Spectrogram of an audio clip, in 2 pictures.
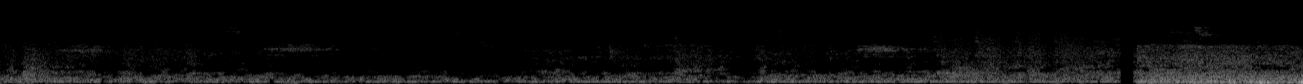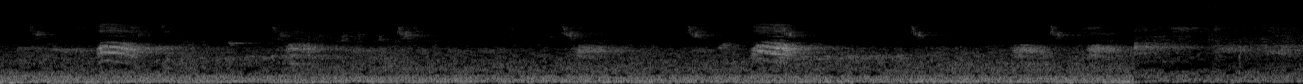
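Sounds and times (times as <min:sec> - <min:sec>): birds calling: 0:11.7 - 0:26.0.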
